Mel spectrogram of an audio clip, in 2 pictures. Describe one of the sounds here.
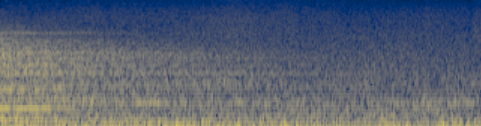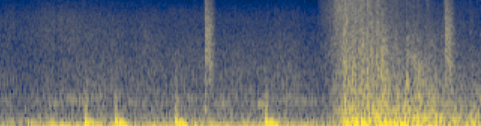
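Wind rushes loudly past a skydiver in free fall.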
